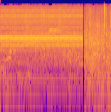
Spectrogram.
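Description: Gym scoreboard horn sounding one long, steady buzz as the game clock runs out, cutting off suddenly near the end, over crowd voices in the gym.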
